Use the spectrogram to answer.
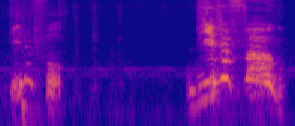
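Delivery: delighted gush. Real, not acted. Reacting to a sweet viewer comment.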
